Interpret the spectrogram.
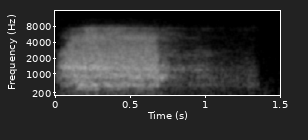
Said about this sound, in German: Was er mhm. macht, ist 10 Seconds Breath Work. Wir atmen ein, in den Bauch, durch die Nase, aus durch den Mund.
